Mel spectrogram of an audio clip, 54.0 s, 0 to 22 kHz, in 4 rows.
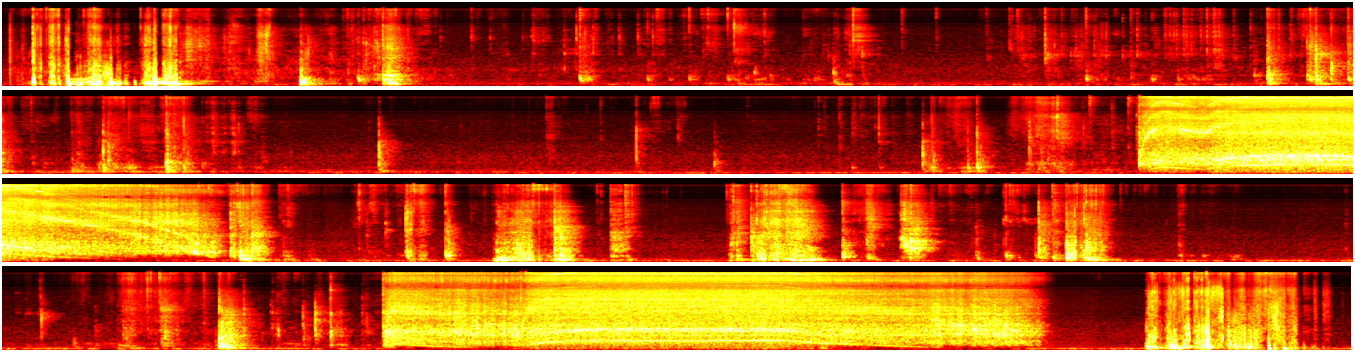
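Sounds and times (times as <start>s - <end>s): tools and cords being handled: 0.0s - 16.3s, 21.6s - 33.5s, 34.2s - 39.4s, 52.0s - 53.9s
electric chainsaw running: 24.9s - 29.3s, 44.4s - 51.0s.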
